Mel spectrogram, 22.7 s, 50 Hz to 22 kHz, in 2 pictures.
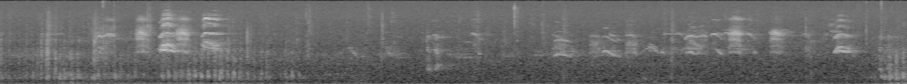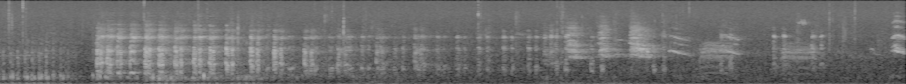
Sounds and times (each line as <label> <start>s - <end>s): red-legged partridge 12.6s - 21.9s
crow 18.4s - 21.8s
